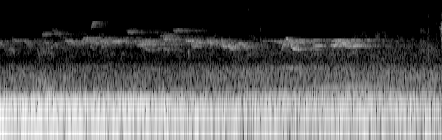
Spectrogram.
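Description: Birds chirping and calling, short repeated notes and brief gliding calls, over a steady low outdoor rumble.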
